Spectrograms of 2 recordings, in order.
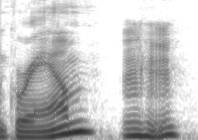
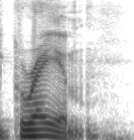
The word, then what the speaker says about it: Graham: name differently there so I say my name Graham uh sort of like a gram of cracker or cocaine yes and they say Graham okay so it's just slightly different it's a little higher in the middle uh Graham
